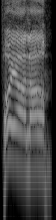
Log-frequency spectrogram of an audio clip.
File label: Speech Alarms Fire Alarm; World Of Warships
